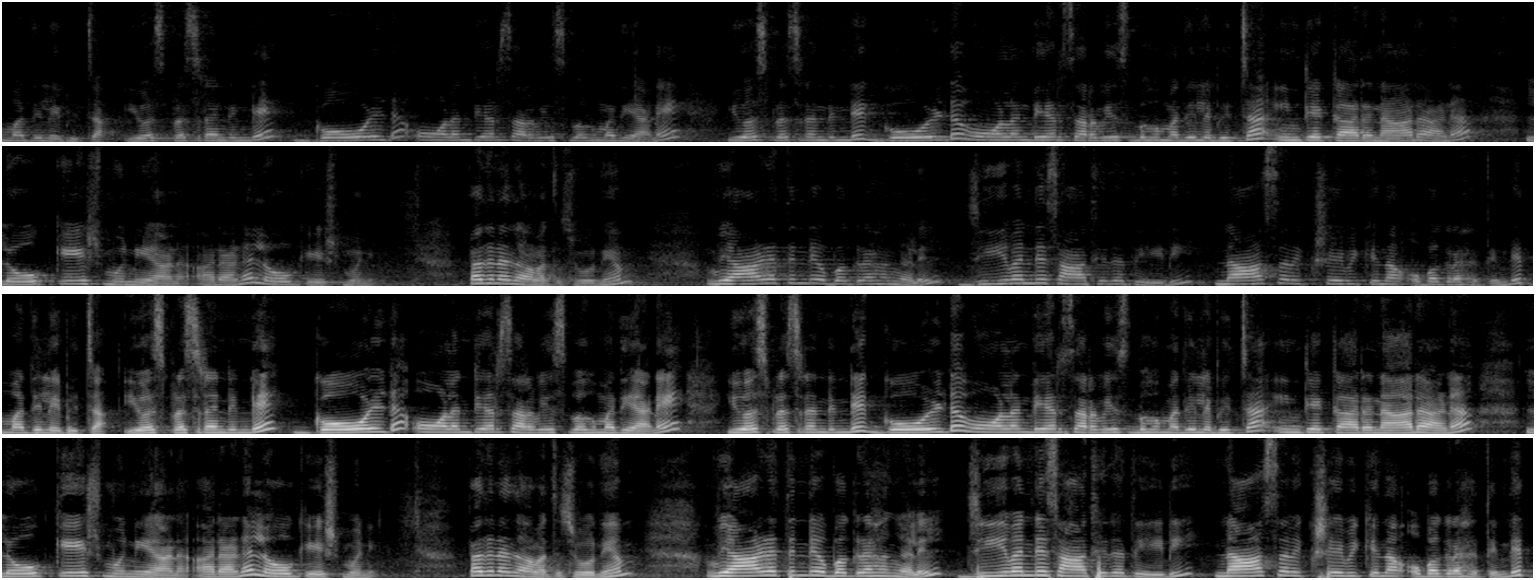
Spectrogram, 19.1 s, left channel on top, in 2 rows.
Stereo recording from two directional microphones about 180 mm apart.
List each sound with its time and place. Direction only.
0.0 s a woman's voice: 40° right (ahead or behind); by 7.6 s 20° right (ahead or behind)
7.8 s a woman's voice: 10° right (ahead or behind); by 9.1 s 40° right (ahead or behind)
9.5 s a woman's voice: 20° right (ahead or behind); by 11.9 s 35° right (ahead or behind)
12.5 s a woman's voice: 15° right (ahead or behind)
13.1 s a woman's voice: 40° right (ahead or behind)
